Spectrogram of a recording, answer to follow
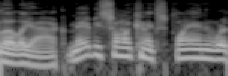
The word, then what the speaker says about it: liliac: in Romanian my dad's all like oh it's Lilly ak and we're like oh my gosh that's the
